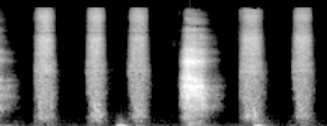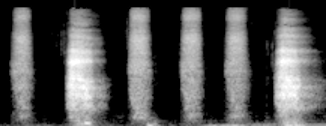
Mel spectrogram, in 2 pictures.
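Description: Deep breaths in and out during a breathing exercise with arm movements, heard as many sharp, breathy bursts alone, each separated by a brief pause.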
